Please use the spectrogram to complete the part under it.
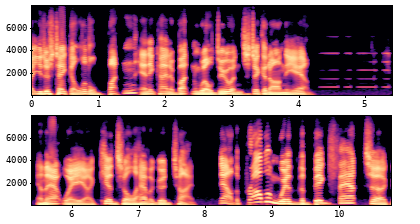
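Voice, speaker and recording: A man's voice: on the high side, bright, forceful tone, no room sound, highs cut off. A man hosting a hobby show, talking through announcements and hands-on instructions in a folksy, chatty, playful way. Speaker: ham radio show host. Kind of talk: casual hands-on how-to demonstration with announcements.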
